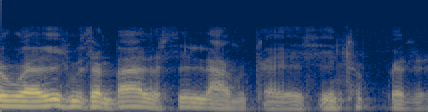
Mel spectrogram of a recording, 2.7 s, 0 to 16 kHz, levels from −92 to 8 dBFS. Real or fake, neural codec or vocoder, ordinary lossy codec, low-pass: real; none; none; 7.2 kHz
